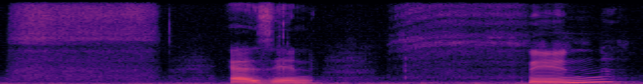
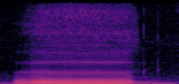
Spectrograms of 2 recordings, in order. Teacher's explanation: We can have th, as in thin, unvoiced, or th, as in the voiced sound.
